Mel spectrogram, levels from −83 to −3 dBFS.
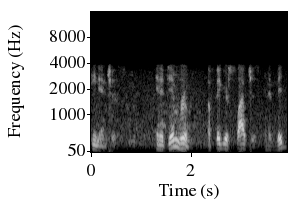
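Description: From start to finish, noise suppressor artifacts hold the room noise, which sits about 13 dB below the speech, about 20 dB down between phrases. The leftover pumps with the speech, unlike steady hiss that stays level.

The Bluetooth CVSD headset codec runs throughout. The band is squeezed to roughly 250 Hz to 3.4 kHz, which fits a 64 kbps one-bit stream. S sounds turn scratchy and a granular grit rides under the speech, rather than a plain muffled filter.

Speech cut by the noise suppressor comes in five places: 0.28 to 0.67 s, 1.29 to 1.57 s, 1.96 to 2.06 s, 2.34 to 2.67 s, and 2.92 to 3.92 s. In each, soft sounds drop by about 17 to 21 dB and seem swallowed, rather than breaking off cleanly as a dropout would. The last one is the longest, taking in about half a second.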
